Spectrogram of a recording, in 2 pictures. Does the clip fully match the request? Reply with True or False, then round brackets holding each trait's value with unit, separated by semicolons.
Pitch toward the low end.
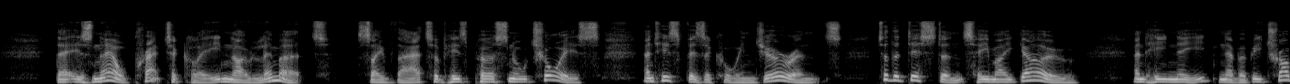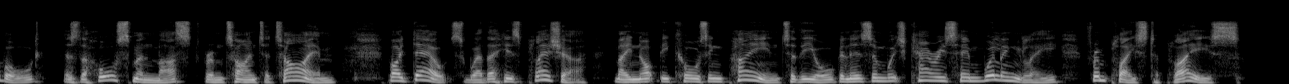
True (120 Hz)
